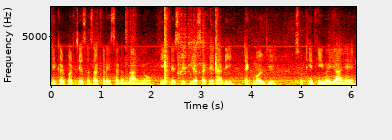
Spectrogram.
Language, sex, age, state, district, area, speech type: Sindhi, male, 30-45, Gujarat, Surat, urban, spontaneous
